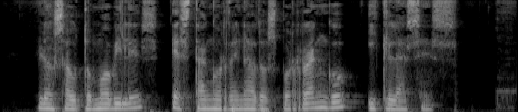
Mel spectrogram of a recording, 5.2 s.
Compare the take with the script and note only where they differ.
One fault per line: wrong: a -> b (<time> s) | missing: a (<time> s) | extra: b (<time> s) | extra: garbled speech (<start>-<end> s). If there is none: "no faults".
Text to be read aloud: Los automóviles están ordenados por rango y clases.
no faults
